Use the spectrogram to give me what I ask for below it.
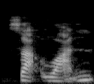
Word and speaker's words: สวรรค์: ว่า จะ น ยา ขัน อ่าน ว่า ขัน สวรรค์ อ่าน ว่า สวรรค์ สรรพากร อ่าน ว่า สรรพากร เห็น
